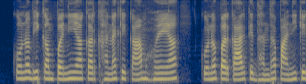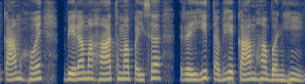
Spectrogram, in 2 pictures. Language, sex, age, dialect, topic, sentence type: Chhattisgarhi, female, 25-30, Western/Budati/Khatahi, banking, statement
